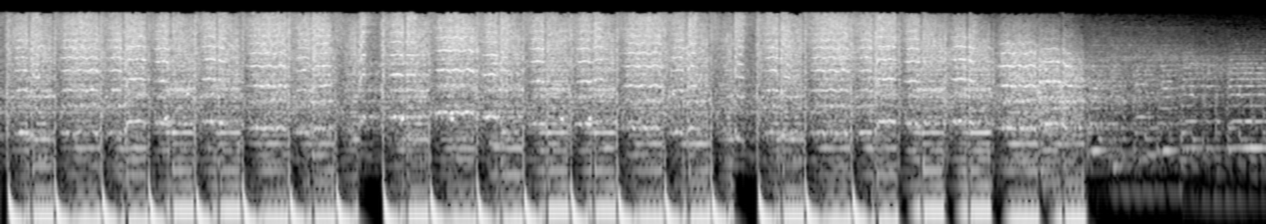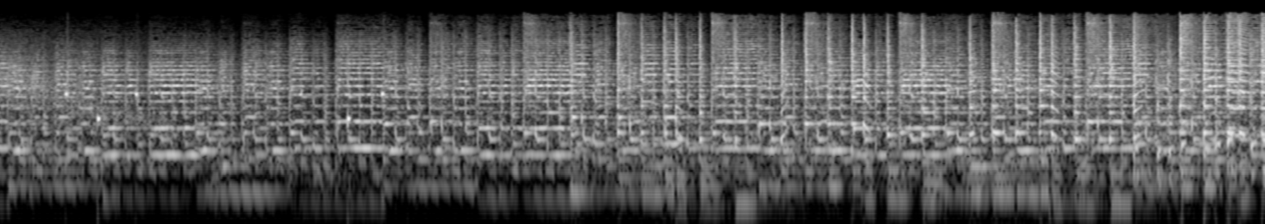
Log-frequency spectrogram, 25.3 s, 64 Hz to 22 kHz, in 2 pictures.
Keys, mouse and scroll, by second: 1.7 shift+Page_Up, 4.2 shift+click, 6.0 shift+click, 6.5 typing, 10.2 typing, 13.2-13.8 typing, 13.6 shift+click, 15.0 double click, 16.3 ctrl+k, 20.5 right click.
